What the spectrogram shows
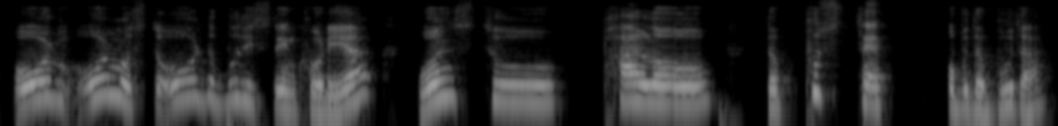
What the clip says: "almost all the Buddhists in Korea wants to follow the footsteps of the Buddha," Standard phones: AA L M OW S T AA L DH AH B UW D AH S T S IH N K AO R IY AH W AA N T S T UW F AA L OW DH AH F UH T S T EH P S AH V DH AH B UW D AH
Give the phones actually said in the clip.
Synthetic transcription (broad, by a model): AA L M OW S T AA L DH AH B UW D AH S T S IH N K AO R IY AH W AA N S T UW P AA L OW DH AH P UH S T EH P AH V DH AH B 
